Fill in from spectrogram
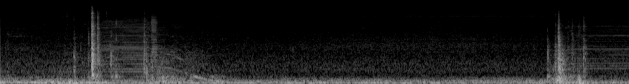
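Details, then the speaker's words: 2006 Honda Odyssey driver-side power sliding door clunks shut, motor whirs and pulls door in too far, strains a few seconds, then releases with a clunk; afterward the door-open alarm beeps continuously. "okay so notice what it's doing it's pulling the door shut just reverse it here it pulls it too far in strains and releases"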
